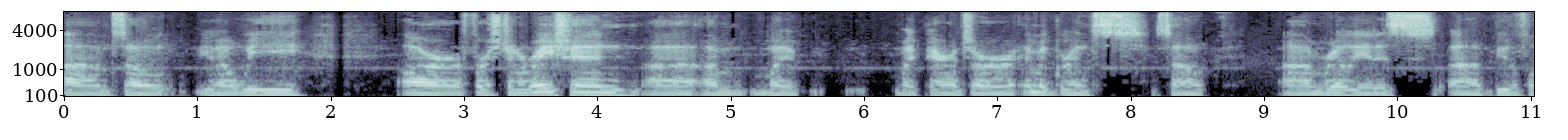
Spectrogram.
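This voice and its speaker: A man's very deep, low voice with fairly even intonation, dry and without echo. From New Jersey, Jersey City; New Jersey. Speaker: lawyer and city councilman; lawyer, city councilman. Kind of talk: interview. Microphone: video call.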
